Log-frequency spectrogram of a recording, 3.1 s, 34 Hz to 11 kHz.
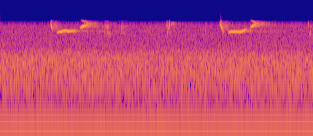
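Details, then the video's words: At Hedhult, Kristinehamn, Värmland, Sweden, on 25 June 2013, a Blyth's reed warbler sings two short bursts of high, clear whistled notes with a quick sliding phrase, repeated about every 1.5 seconds over steady hiss. "Busksångare (Acrocephalus dumetorum)"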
